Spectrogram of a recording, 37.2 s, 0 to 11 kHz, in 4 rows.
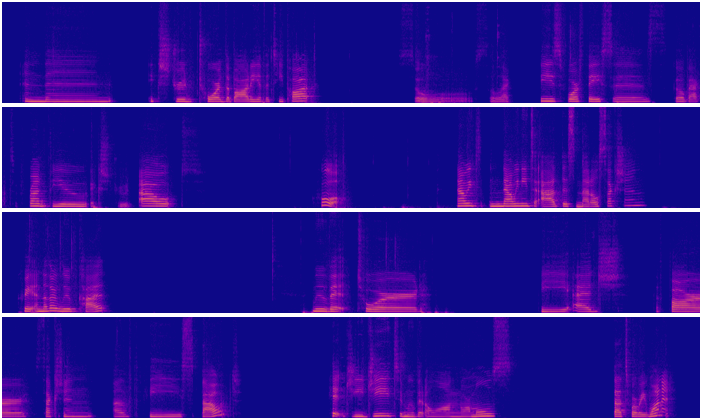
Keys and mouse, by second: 3.6 shift+click, 4.2 click, 5.7 3, 6.7 click, 8.7 KP_1, 10.5 e, 13.0 click, 13.8 shift+middle click, 14.8 shift+middle click, 17.1 shift+middle click, 18.8 ctrl+r, 22.6 g, 23.8 click, 24.2 g.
